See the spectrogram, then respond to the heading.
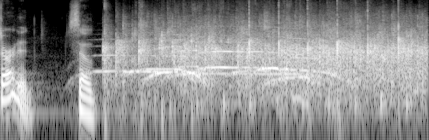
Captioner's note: applause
